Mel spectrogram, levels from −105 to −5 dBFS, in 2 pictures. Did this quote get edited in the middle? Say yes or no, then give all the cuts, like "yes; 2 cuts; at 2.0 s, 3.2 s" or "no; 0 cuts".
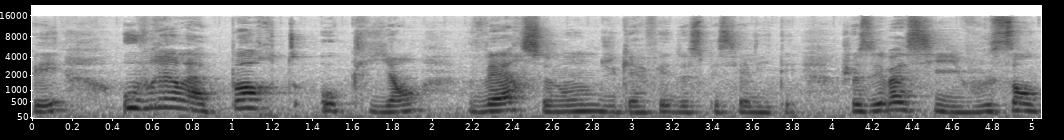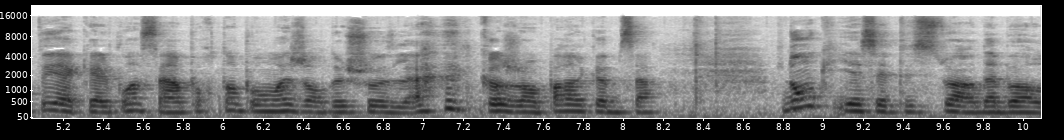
yes; 1 cut; at 8.8 s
